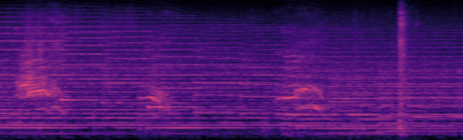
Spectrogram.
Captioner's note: August screaming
